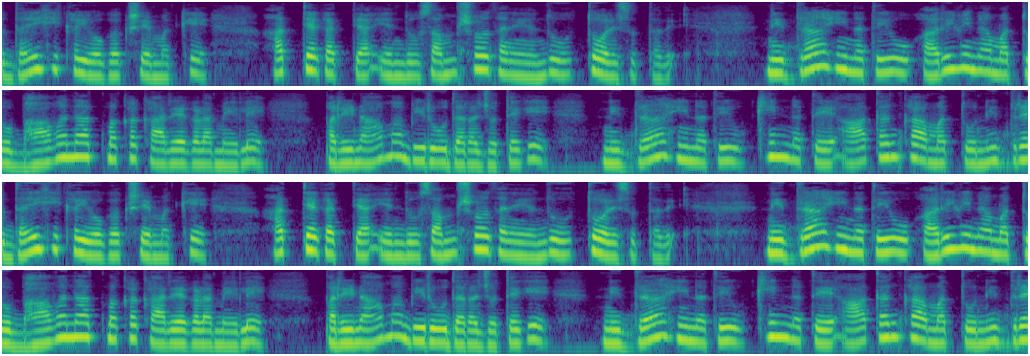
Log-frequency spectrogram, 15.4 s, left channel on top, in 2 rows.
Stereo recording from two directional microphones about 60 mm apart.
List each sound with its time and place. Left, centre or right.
0.1 s a woman's voice: right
